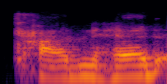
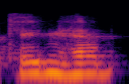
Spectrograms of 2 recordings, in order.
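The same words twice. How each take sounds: First: The name is said in a fussy, precise way. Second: The name is said in the everyday casual way.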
